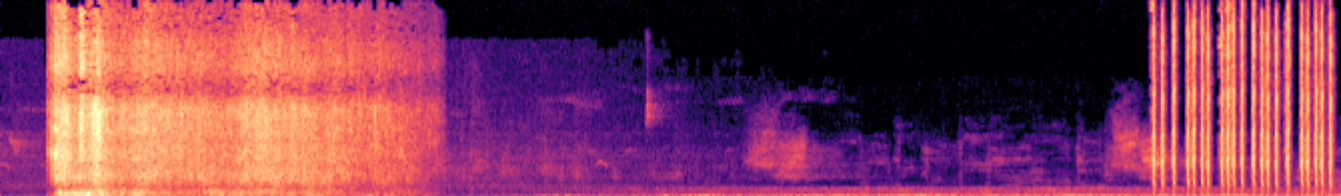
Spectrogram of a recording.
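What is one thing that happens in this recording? An elderly woman talks into a close microphone.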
